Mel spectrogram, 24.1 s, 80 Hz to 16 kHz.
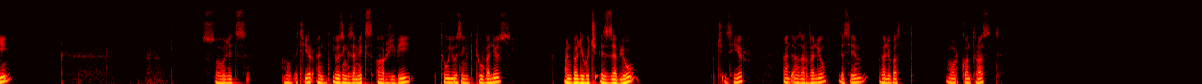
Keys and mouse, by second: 1.2 shift+middle click, 1.6 ctrl+alt+middle click, 1.8 ctrl+middle click, 2.4 middle click, 9.0 ctrl+middle click, 9.5 alt+shift+middle click, 12.5-13.3 drag, 15.4-15.9 drag, 17.9 drag, 23.0 drag.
